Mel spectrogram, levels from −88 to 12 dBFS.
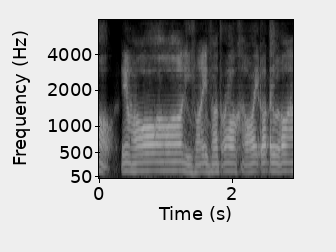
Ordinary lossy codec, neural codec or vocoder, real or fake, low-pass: none; codec, 16 kHz, 0.5 kbps, FreqCodec, larger model; fake; none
